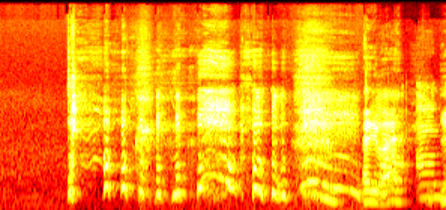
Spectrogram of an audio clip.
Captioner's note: laughing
